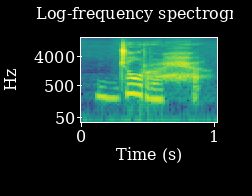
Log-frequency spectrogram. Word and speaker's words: جرح: One dot below, this is jim. It has dhamma, so it's pronounced like ju. Then the ra has sukoon, and this one, the curve, the C with no dots above or inside, this is ha.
